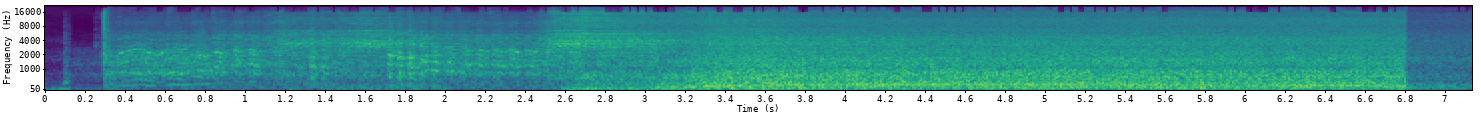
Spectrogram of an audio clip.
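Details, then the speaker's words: Ford Excursion stretch limo with 207,000 miles, nearly out of fuel: the starter cranks about two seconds, then the engine idles with a slight, uneven misfire. No exhaust leaks. "You can hear the misfire a little bit. Yeah, it's almost out of gas, but it's got it's misfiring a little bit."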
